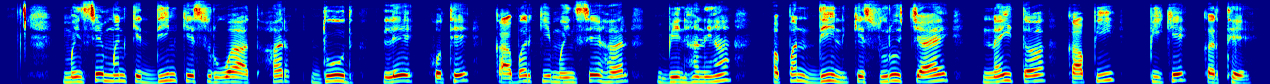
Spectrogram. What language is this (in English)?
Chhattisgarhi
